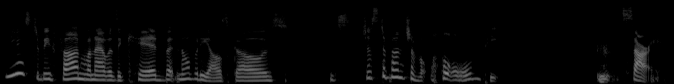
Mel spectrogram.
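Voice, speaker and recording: Radio drama: sulky young girl, reluctant, slightly high voice. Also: very animated, a little slow, fairly bright tone, no room sound. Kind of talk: audio drama dialogue.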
